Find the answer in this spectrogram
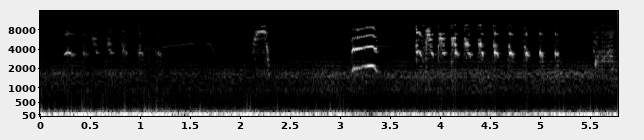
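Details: Bald eagles at a nest in Southwest Florida, filmed by nest camera on 28 January 2023 around 6:43 in the morning; thin, high piping notes, then a rapid chattering series of sharp squeaks, over steady low wind rumble.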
